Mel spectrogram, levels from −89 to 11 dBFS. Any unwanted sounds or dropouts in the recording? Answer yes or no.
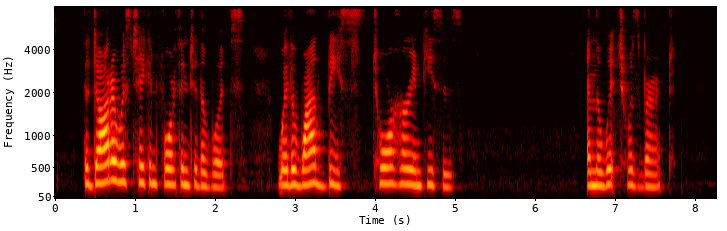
no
